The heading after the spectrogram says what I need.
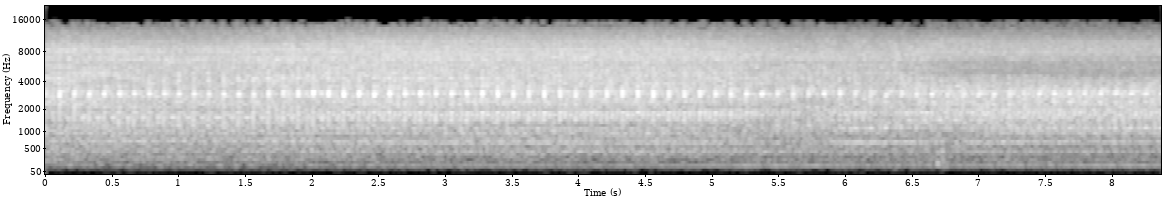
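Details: Infiniti G35 after sitting about a week, at steady idle with a light, fairly even tick-knock of about three a second; it knocked loudly at startup and then subsided; the owner ruled out the belts by ear and it passed the OC test twice, so the cause is unclear.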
